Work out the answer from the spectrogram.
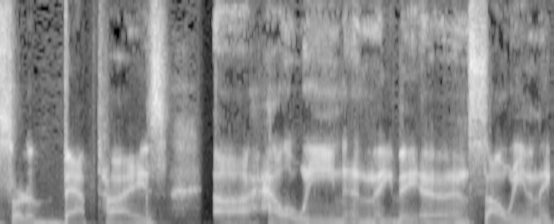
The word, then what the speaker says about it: Samhain: And the real name, I think, was called Samhain. Is that the correct pronunciation? Yeah, in the Celtic British Isles, yeah, Samhain. It's spelled S-A-M-H-A-I-N, but we say it as Samhain.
